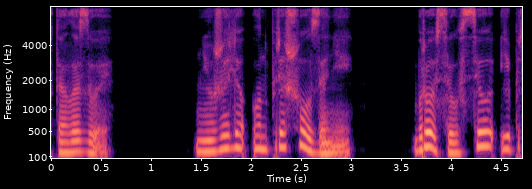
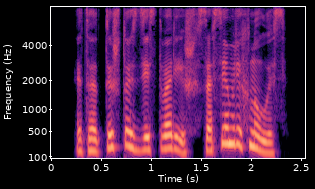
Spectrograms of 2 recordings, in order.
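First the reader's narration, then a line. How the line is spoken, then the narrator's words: Sharp scolding shout. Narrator (Russian): прикрикнул он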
